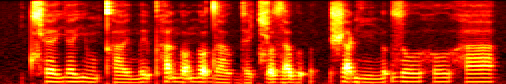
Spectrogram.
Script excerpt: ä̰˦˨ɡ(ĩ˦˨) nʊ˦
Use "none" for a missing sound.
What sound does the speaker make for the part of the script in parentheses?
ĩ˨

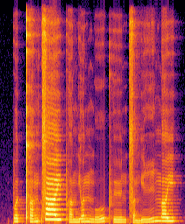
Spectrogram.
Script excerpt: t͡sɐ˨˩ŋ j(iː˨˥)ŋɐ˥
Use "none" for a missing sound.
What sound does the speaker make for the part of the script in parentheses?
iː˨˥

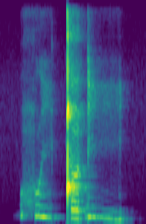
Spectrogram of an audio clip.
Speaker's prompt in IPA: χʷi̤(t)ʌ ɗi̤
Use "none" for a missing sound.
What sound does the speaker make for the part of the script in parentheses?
ǃ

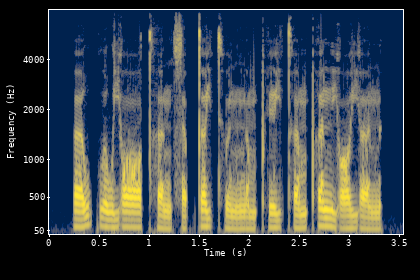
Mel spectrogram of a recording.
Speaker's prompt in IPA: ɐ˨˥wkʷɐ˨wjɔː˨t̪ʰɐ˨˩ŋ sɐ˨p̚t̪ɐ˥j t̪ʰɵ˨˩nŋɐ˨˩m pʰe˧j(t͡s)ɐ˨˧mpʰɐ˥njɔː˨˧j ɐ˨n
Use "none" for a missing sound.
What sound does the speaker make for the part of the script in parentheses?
t̪ʰ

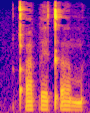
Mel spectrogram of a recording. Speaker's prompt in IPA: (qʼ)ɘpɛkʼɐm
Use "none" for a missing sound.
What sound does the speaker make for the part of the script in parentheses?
qʼ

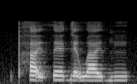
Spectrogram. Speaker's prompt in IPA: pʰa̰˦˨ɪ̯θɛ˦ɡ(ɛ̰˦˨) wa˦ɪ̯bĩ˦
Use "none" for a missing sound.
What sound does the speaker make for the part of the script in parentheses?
ɛ̰˦˨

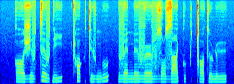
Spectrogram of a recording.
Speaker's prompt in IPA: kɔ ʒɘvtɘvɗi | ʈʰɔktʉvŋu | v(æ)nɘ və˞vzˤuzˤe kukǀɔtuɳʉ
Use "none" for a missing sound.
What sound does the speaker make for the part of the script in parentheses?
ɛ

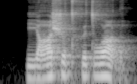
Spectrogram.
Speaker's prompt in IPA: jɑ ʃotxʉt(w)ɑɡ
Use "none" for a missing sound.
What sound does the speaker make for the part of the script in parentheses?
ʁʷ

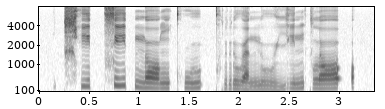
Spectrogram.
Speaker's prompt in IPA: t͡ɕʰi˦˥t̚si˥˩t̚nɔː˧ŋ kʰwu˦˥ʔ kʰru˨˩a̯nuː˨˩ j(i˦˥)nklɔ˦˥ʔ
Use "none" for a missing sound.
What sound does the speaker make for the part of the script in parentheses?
i˦˥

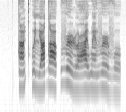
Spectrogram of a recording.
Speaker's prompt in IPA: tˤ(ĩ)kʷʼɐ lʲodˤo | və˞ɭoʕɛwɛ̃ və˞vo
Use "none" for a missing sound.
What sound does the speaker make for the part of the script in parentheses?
ĩ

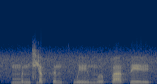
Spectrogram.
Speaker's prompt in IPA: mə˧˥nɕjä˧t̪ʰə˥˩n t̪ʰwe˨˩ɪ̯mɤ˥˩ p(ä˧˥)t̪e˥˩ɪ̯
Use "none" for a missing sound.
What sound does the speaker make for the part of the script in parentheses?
ä˧˥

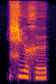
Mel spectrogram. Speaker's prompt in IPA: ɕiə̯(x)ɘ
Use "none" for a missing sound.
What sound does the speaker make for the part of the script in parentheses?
x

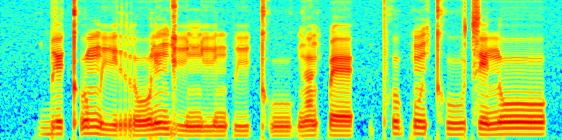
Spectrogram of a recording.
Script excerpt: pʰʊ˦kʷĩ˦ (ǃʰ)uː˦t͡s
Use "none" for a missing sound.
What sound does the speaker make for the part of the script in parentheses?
kʰ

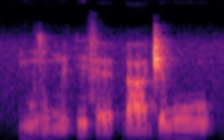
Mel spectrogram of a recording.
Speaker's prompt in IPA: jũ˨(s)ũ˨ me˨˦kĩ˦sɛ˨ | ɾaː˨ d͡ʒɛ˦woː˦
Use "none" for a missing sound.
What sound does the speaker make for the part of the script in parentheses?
z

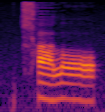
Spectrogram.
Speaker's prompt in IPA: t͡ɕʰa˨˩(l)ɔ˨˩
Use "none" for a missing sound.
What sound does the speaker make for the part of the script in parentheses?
l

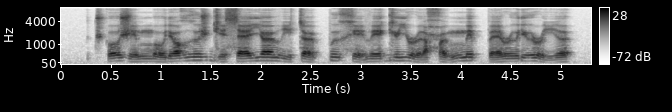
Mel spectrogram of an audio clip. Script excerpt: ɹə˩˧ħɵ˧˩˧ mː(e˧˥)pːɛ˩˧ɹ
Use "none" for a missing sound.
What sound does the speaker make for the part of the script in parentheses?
e˥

